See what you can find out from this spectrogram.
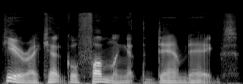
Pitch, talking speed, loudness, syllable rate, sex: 90 Hz, 220 wpm, -20 LUFS, 5.2 syllables/s, male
